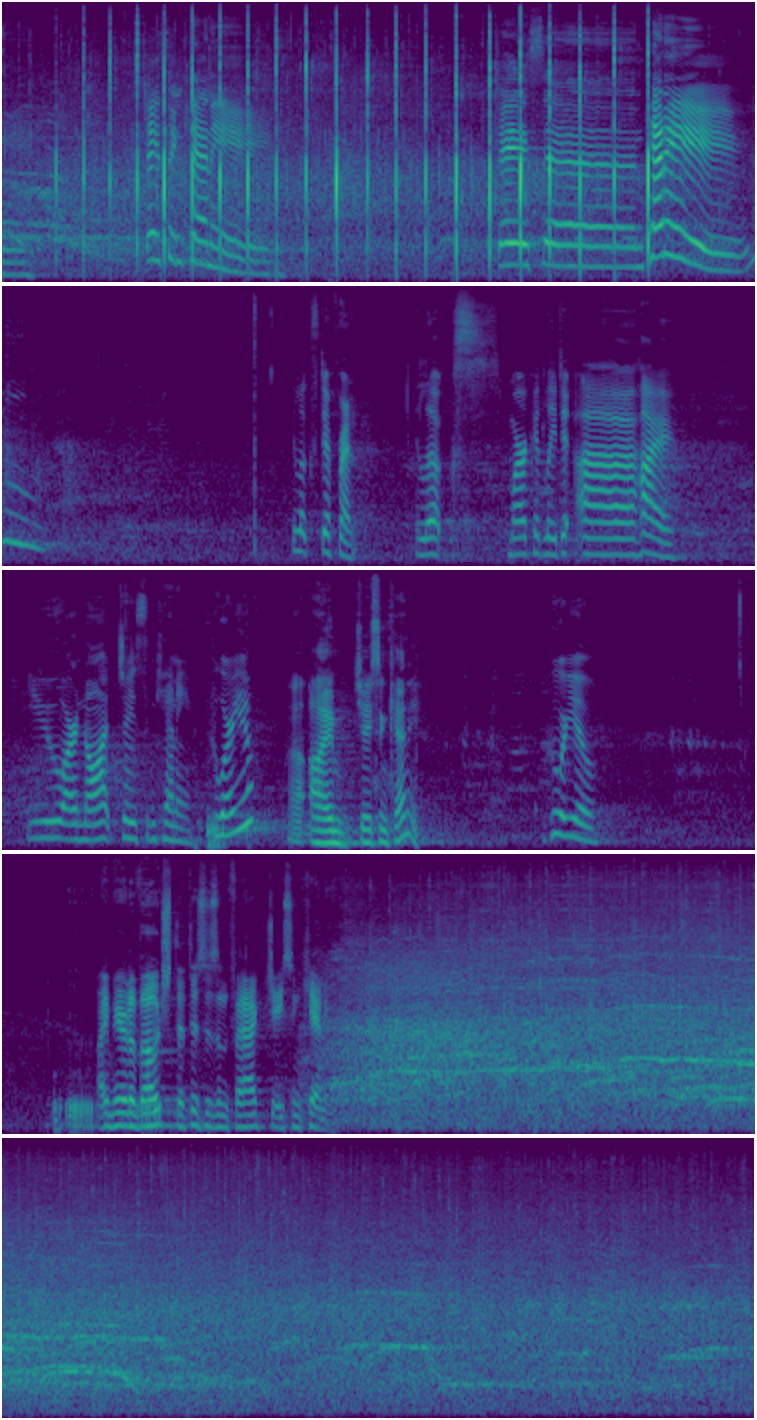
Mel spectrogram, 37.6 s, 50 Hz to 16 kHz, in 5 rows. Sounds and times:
Narration, monologue: 15.4 - 19.7, 22.4 - 25.9
Male speech, man speaking: 17.9 - 19.3, 23.1 - 25.9.

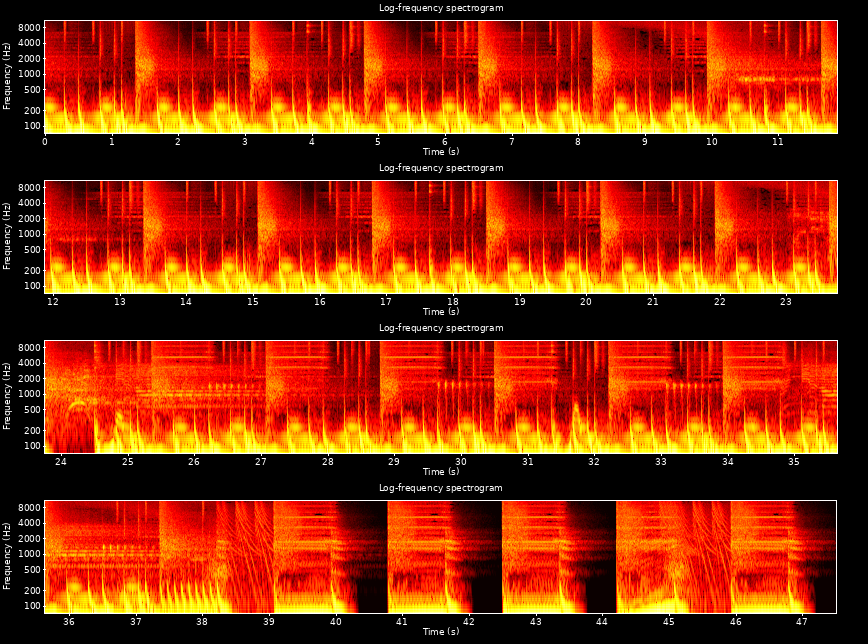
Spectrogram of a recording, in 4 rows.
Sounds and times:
Dubstep: 0.0 - 40.2, 44.2 - 47.2.

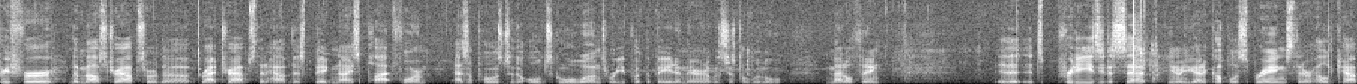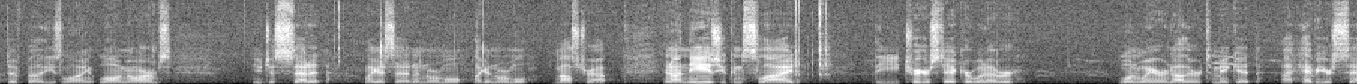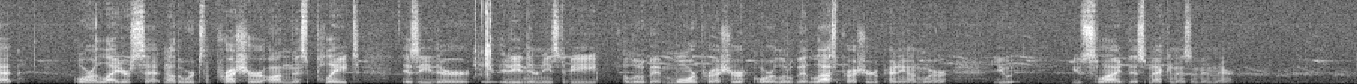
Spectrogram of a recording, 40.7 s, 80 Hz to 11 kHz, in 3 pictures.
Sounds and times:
Speech: 0.0 - 8.8, 10.0 - 15.3, 16.1 - 21.6, 22.3 - 23.8, 24.8 - 37.3, 37.9 - 39.5.

